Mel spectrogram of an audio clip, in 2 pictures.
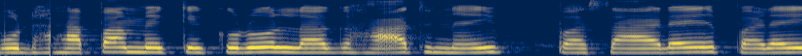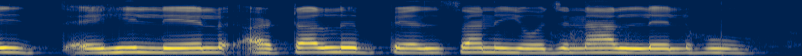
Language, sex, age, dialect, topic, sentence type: Maithili, female, 18-24, Bajjika, banking, statement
